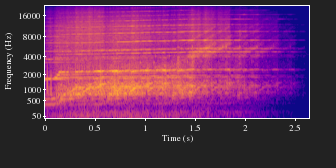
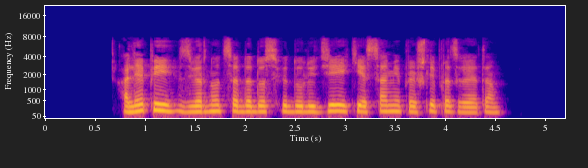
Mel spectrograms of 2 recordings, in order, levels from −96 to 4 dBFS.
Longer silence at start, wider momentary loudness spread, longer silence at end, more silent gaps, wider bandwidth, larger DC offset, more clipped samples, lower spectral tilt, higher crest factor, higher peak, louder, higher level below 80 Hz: second, 0 s vs 0.8 s; first, 15 LU vs 7 LU; second, 0.4 s vs 0.65 s; neither; first, over 20 kHz vs 7.8 kHz; neither; neither; second, 3 dB/octave vs -6.5 dB/octave; about the same, 18 dB vs 16 dB; about the same, -2 dBFS vs -2 dBFS; about the same, -16 LUFS vs -17 LUFS; about the same, -58 dBFS vs -56 dBFS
